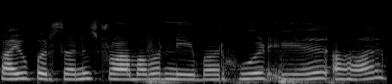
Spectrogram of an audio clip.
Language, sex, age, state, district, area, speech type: Kashmiri, female, 18-30, Jammu and Kashmir, Pulwama, rural, spontaneous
